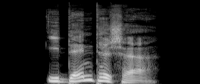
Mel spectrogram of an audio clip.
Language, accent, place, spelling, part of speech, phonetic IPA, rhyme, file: German, Germany, Berlin, identischer, adjective, [iˈdɛntɪʃɐ], -ɛntɪʃɐ, De-identischer.ogg
- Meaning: inflection of identisch: 1. strong/mixed nominative masculine singular 2. strong genitive/dative feminine singular 3. strong genitive plural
